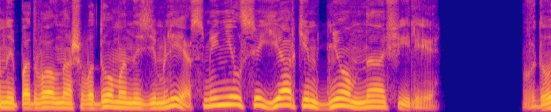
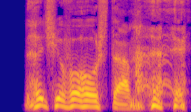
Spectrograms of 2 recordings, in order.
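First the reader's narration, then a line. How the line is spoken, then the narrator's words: Laughing. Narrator (Russian): засмеялся Сергей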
